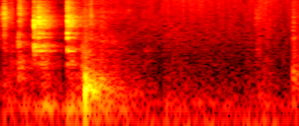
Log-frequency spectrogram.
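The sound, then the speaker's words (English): A quick burst of hard clattering clicks as several dice are rolled across a table to count damage, then a pause and one last sharp click at the end. “Now I have to roll all of these dice.”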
